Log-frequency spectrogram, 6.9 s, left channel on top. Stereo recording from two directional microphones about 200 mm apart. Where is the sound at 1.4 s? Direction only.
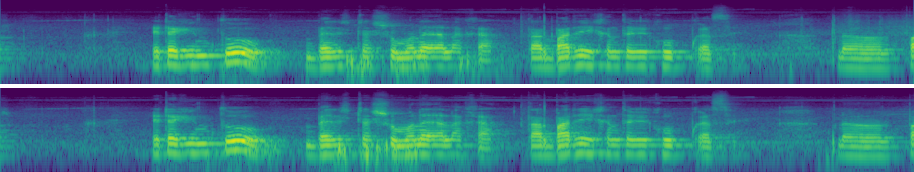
15° right (ahead or behind).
